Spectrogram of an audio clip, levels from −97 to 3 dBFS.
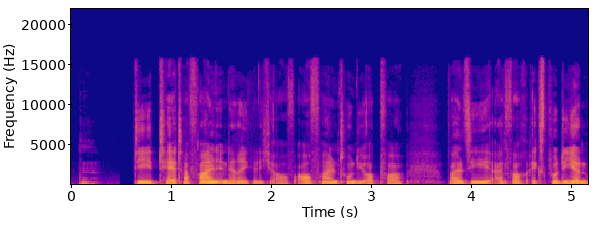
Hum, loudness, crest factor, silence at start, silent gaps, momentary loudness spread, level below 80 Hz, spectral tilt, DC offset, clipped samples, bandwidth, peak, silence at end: none; -25 LUFS; 16 dB; 0.1 s; 0.48-0.62 s; 12 LU; -54 dBFS; -6.5 dB/octave; under 0.1%; under 0.1%; 16 kHz; -8 dBFS; 0 s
